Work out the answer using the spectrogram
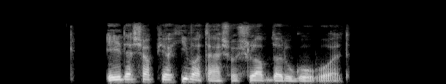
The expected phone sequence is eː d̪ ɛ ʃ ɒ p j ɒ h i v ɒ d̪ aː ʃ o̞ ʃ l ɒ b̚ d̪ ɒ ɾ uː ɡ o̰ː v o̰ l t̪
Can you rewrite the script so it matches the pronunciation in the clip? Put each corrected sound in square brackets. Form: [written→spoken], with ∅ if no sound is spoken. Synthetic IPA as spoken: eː d̪ ɛ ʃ ɒ p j ɒ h i v ɒ [d̪→t̪] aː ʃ o̞ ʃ l ɒ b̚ d̪ ɒ ɾ [uː→u] ɡ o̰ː v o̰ l t̪

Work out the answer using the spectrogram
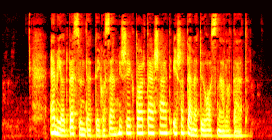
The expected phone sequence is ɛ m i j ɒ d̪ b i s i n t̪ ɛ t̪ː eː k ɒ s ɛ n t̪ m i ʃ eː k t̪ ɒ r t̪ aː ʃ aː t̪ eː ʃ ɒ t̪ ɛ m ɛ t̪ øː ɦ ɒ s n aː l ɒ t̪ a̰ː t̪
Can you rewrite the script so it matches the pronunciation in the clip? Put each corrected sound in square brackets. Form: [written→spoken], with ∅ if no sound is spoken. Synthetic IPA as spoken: ɛ m i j ɒ d̪ b [i→ɛ] s [i→y] n t̪ ɛ t̪ː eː k ɒ s ɛ n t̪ m i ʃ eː k t̪ ɒ r t̪ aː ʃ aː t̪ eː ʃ ɒ t̪ ɛ m ɛ t̪ øː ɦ ɒ s n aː l ɒ t̪ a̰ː t̪

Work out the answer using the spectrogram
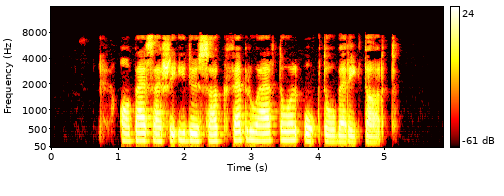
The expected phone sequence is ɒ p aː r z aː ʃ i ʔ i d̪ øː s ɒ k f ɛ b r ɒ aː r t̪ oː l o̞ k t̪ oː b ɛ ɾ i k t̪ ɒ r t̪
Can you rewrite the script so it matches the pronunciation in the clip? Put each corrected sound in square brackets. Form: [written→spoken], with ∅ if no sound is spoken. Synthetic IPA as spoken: ɒ p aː r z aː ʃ i ʔ i d̪ øː s ɒ k f ɛ b r [ɒ→u] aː r t̪ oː l o̞ k t̪ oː b ɛ ɾ i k t̪ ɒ r t̪

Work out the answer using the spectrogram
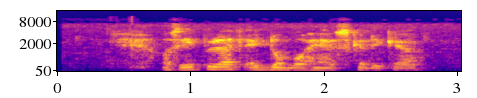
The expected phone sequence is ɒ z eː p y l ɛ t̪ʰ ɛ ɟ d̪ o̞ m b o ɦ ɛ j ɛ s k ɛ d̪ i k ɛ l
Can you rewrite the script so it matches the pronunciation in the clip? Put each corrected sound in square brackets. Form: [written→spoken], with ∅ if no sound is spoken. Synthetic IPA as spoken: ɒ z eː p y l ɛ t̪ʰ ɛ ɟ d̪ o̞ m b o ɦ ɛ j ɛ s k ɛ d̪ i k ɛ l

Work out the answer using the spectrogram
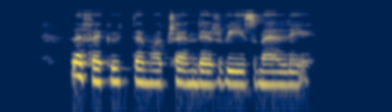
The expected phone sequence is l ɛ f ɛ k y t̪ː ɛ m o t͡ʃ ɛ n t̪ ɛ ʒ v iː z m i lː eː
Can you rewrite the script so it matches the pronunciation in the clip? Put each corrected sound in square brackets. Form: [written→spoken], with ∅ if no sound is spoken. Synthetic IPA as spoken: l ɛ f ɛ k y t̪ː ɛ m [o→ɒ] t͡ʃ ɛ n [t̪→d̪] ɛ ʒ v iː z m [i→ɛ] lː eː

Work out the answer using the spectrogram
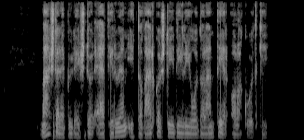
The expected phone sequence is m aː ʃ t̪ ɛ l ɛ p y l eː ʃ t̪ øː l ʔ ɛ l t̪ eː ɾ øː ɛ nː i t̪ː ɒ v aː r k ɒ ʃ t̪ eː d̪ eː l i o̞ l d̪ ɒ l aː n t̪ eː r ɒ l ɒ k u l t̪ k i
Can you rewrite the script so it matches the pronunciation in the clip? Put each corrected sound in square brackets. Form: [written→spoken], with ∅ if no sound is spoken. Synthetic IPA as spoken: m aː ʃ t̪ ɛ l ɛ p y l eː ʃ t̪ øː l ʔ ɛ l t̪ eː ɾ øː ɛ [nː→n] i t̪ː ɒ v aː r k ɒ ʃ t̪ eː d̪ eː l i o̞ l d̪ ɒ l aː n t̪ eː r ɒ l ɒ k u l t̪ k i

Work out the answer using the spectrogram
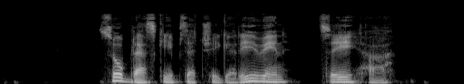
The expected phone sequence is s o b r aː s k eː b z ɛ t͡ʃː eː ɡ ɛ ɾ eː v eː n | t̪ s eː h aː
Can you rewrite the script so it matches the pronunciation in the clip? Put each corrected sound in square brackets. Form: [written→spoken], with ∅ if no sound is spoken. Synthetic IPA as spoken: s o b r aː s k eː b z ɛ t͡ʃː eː ɡ ɛ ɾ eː v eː n | t̪ s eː h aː

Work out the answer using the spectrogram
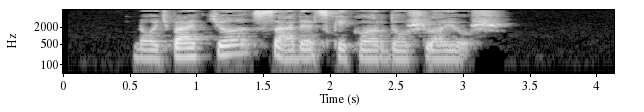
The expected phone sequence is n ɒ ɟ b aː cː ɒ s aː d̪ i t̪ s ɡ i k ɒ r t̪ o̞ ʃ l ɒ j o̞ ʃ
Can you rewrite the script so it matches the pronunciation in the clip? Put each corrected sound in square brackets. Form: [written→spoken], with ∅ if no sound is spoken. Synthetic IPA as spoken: n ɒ ɟ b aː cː ɒ s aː d̪ [i→ɛ] t̪ s [ɡ→k] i k ɒ r [t̪→d̪] o̞ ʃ l ɒ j o̞ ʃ

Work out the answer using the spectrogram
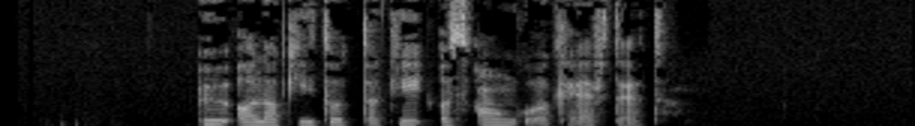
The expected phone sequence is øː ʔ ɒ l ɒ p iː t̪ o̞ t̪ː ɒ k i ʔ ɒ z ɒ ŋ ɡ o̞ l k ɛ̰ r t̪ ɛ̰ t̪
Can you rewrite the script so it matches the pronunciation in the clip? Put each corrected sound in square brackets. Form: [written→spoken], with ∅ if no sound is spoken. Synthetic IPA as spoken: øː ʔ ɒ l ɒ [p→k] iː t̪ o̞ t̪ː ɒ k i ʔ ɒ z ɒ ŋ ɡ o̞ l k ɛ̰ r t̪ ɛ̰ t̪

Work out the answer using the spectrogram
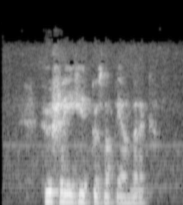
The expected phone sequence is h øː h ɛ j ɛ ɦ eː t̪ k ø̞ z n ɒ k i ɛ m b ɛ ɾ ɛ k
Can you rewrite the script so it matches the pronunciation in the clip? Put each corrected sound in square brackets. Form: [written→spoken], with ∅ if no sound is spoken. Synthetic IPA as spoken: h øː [h→ʃ] ɛ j [ɛ→i] ɦ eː t̪ k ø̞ z n ɒ [k→p] i ɛ m b ɛ ɾ ɛ k

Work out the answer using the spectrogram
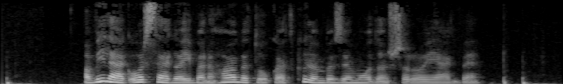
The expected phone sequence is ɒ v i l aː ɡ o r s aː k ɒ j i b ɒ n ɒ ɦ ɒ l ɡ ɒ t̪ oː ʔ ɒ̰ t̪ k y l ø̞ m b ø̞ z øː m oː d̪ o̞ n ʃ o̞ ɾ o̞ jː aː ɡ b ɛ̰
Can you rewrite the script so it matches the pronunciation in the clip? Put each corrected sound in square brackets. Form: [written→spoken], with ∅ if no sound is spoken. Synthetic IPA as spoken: ɒ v i l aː ɡ o r s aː [k→ɡ] ɒ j i b ɒ n ɒ ɦ ɒ l ɡ ɒ t̪ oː [ʔ→k] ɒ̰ t̪ k y l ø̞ m b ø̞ z øː m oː d̪ o̞ n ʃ o̞ ɾ o̞ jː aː ɡ b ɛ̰

